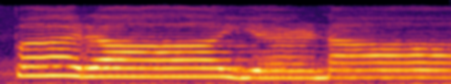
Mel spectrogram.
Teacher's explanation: ಮೃತ್ಯುಂ ಶ್ರುತಿ ಪರಾಯಣಾಹ ಮೃತ್ಯುಂ ಶ್ರುತಿ ಪರಾಯಣಾಹ ಇಲ್ಲಿ ಪರಾಯಣಹ ಈ ರೀತಿ ಬೇಡ ಣ ದೀರ್ಘ ಹೇಳಿ ನಂತರ ವಿಸರ್ಗದ ಉಚ್ಚಾರಣೆ ಹೇಳಬೇಕು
